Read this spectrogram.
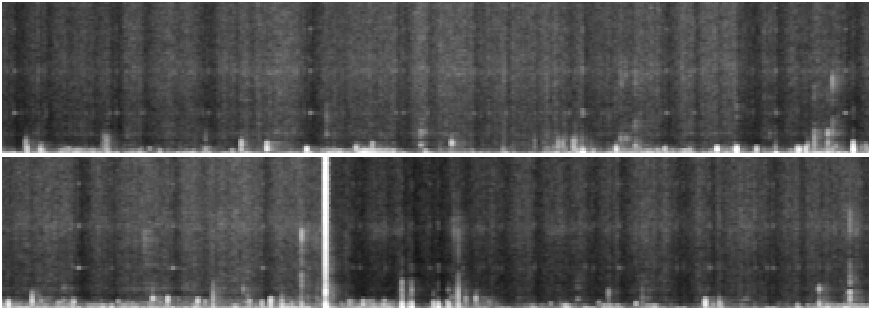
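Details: Abdominal sounds recorded with a phone microphone placed on the belly button: frequent low gurgles, clicks and rumbles of active bowel sounds; heartbeat also said to be captured.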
